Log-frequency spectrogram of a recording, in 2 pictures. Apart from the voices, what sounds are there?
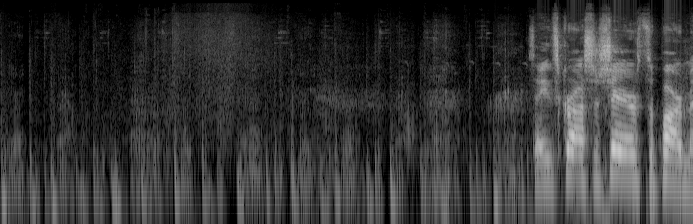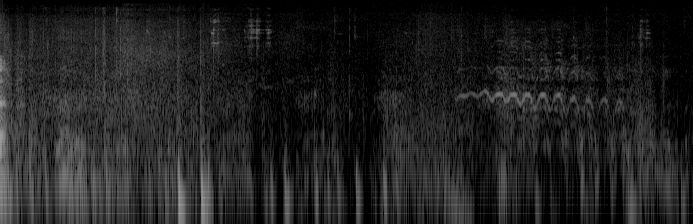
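horse hooves and whinny in RedM video game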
